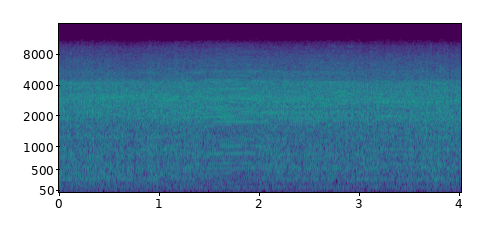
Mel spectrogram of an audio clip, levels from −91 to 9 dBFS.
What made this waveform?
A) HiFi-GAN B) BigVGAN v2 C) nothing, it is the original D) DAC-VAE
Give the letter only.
B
